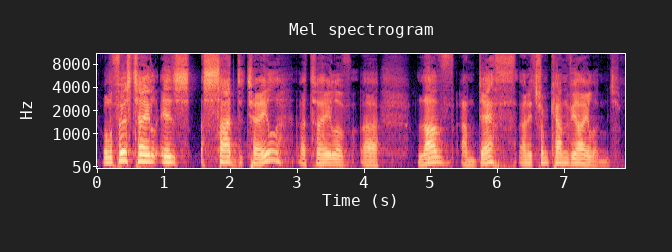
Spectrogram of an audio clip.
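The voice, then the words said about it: Slight Welsh accent. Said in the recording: “People tell me I haven't lost my accent ... I can catch a little bit of a Welsh accent there”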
